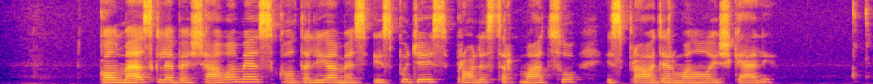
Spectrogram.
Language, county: Lithuanian, Kaunas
